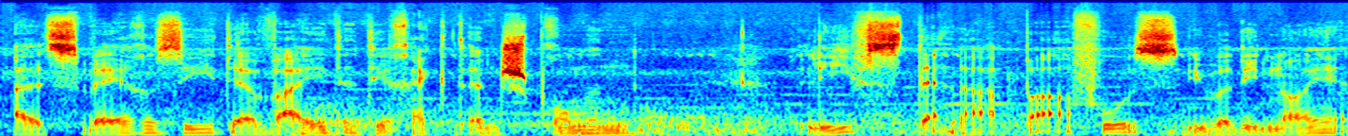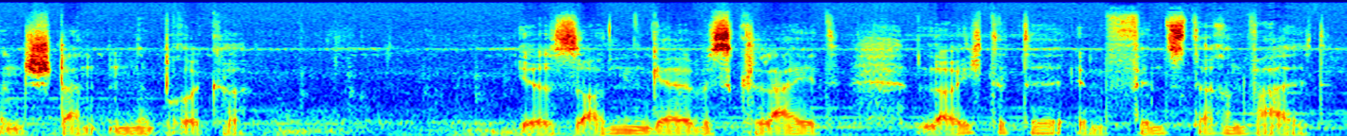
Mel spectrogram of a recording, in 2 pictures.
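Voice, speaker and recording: A man telling a scripted fantasy story as an immersive campfire narrator, speaking gently and poetically to the listener. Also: extremely low pitch, gravelly, music in the background. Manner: slow, gentle, poetic delivery. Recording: constant night insect and nature ambience. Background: crickets and forest night sounds.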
